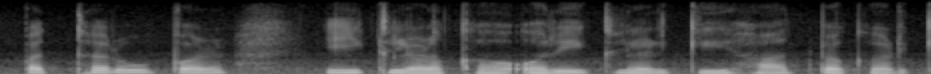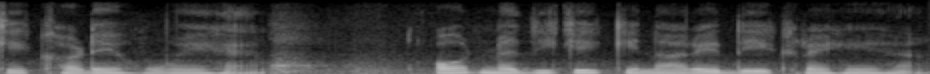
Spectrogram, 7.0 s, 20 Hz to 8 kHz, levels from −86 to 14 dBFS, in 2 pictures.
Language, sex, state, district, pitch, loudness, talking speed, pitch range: Hindi, female, Chhattisgarh, Kabirdham, 210 Hz, -18 LUFS, 170 wpm, 195-220 Hz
